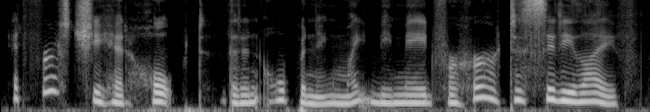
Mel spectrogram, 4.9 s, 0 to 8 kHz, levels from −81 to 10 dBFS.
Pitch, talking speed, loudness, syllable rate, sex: 190 Hz, 195 wpm, -19 LUFS, 4.5 syllables/s, female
